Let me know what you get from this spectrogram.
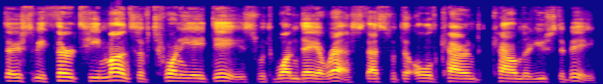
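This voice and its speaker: A man's voice: mid-range voice, moderate pace, no echo. A man who has joined a casual livestream chat, confidently explaining number lore with certainty. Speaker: call-in guest.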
